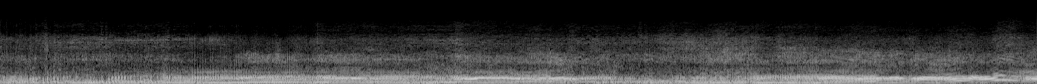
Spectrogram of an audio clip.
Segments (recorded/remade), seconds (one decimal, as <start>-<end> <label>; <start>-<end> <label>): 0.0-0.9 remade; 0.9-1.6 recorded; 1.6-10.4 remade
